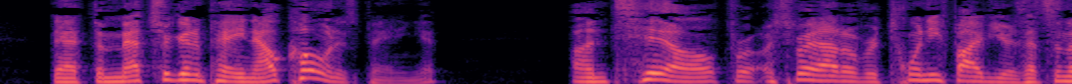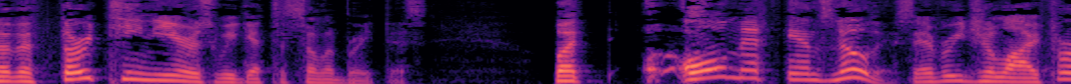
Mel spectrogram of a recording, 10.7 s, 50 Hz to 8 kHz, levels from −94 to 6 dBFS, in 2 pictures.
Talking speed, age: 200 wpm, 50-69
